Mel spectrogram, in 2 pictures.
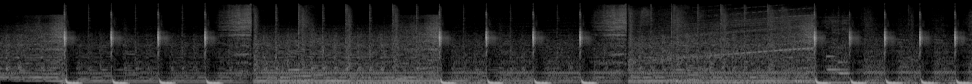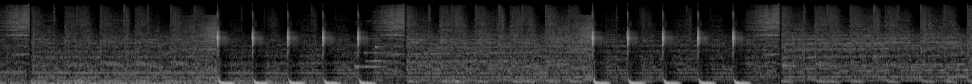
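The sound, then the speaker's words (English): Punchy kick drum hits fire in short rhythmic bursts, a pattern of quick thumps repeating in groups over a sustained musical backing, loud with no voices; a kick drum audio cue in a racing rhythm game, its pattern to be repeated in time with the music using the A button. “For the kick drum, repeat the pattern with the A button.”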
